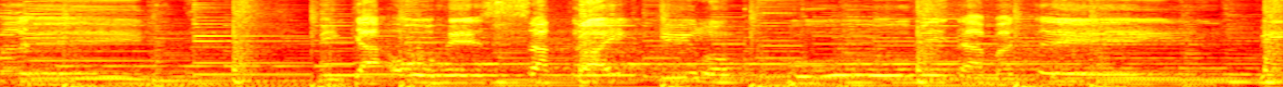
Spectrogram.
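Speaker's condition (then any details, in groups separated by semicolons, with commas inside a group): No condition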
